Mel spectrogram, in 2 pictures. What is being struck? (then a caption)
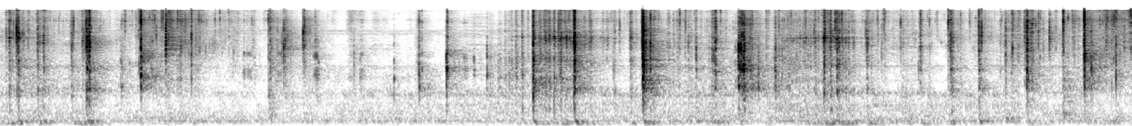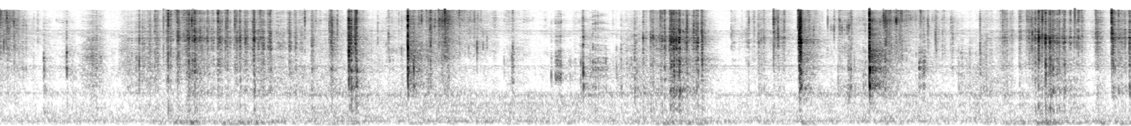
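Bar of soap. A small knife with a yellow-tan blade shaves and scrapes the surface of a hand-sized, dry green soap bar held in one hand, and crumbly flakes fall off. Quick, dry, crunchy scraping clicks come in uneven bursts, bright and high with little low end.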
